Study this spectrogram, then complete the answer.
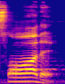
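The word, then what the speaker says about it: صاد: scene এটা চিকন হরফ আর সদ এটা মোটা হরফ সদ সিন সিন সদ সদ সিফাতগত পার্থক্য সিন চিকন হরফ সদ এটা মোটা হরফ আরেকটা পার্থক্য না সেটা হচ্ছে সিন এবং সদ এই দুইটা হরফের উচ্চারণ ঝিঝি পোকার মত হবে এখানে আবার একরকম অর্থাৎ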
